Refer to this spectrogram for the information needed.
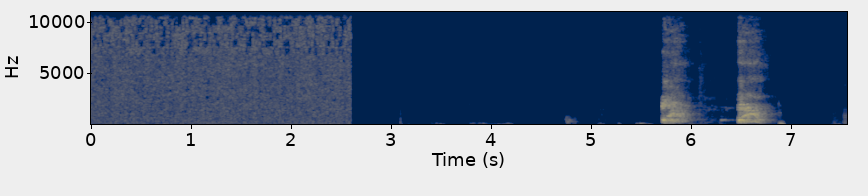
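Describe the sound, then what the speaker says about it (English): A burst of hiss gives way to near silence, then two loud, harsh coughs close by, each followed by a short throat-clearing tail. "Still got that cough"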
